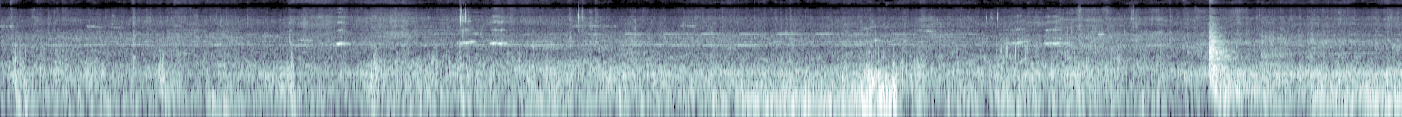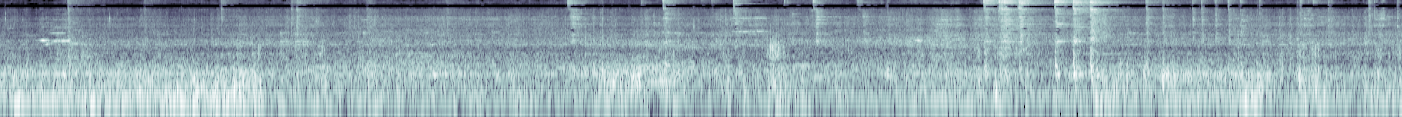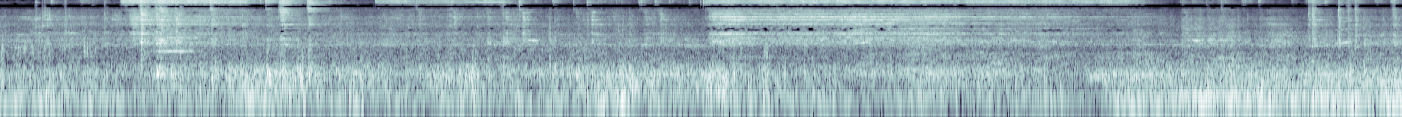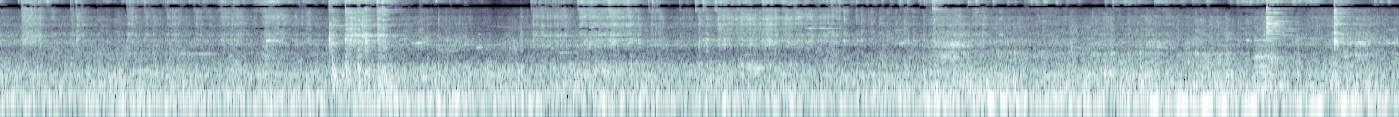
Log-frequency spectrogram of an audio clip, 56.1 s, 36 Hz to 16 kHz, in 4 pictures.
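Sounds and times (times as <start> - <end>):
freight train wheels rumbling on rail: 0.0 - 56.0
wheels clattering over rail joints: 0.0 - 56.0
high wheel squeals: 4.4 - 11.9, 14.4 - 15.0, 27.9 - 30.6, 35.0 - 42.6, 43.3 - 56.0.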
